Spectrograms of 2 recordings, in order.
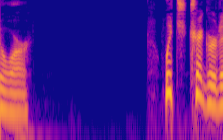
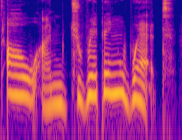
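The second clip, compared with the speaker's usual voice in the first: higher and slow, full of distress; anguished tone; 6 semitones higher, slower than usual. A narrator's reading. Dripping Baby apologizing to Carmela, higher and slow with anguish. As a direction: let the anguish drag the words out. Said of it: "Baby said in an anguished tone".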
